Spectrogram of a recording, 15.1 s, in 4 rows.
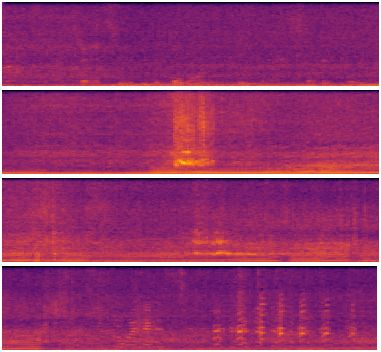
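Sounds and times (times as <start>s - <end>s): car engine revving: 0.0s - 15.0s
tyre squeal: 5.4s - 6.1s.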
